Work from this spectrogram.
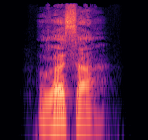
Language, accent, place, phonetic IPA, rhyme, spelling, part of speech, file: German, Germany, Berlin, [ˈʁœsɐ], -œsɐ, Rösser, noun, De-Rösser.ogg
- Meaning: nominative/accusative/genitive plural of Ross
